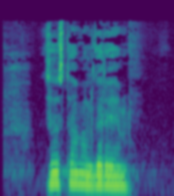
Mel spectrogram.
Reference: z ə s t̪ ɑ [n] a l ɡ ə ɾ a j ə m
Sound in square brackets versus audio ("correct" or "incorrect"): incorrect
